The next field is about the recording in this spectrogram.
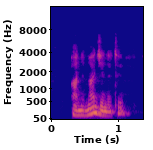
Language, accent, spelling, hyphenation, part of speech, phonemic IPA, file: English, Southern England, unimaginative, un‧i‧ma‧gi‧na‧tive, adjective, /ˌʌnɪˈmad͡ʒɪnətɪv/, LL-Q1860 (eng)-unimaginative.wav
- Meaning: Not imaginative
